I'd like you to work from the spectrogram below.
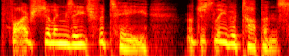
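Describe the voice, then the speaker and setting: This is a put-on character voice that sounds female, raspy and fairly high in pitch. It moves along at a moderate pace. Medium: read story. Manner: smug, dismissive.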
